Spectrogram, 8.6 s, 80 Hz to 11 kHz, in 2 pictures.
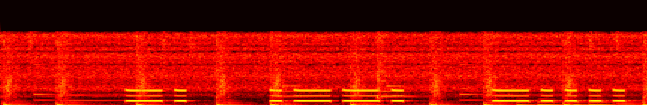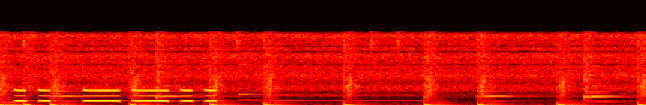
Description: Morse code, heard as a keyed tone, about 15 wpm, 540 Hz. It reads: N P 6IZ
